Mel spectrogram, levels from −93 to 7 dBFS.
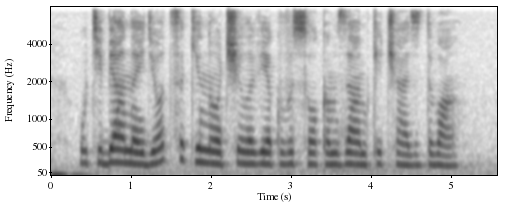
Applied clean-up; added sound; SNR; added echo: none; none; none; none.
